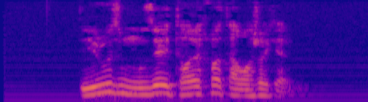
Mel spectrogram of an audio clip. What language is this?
Persian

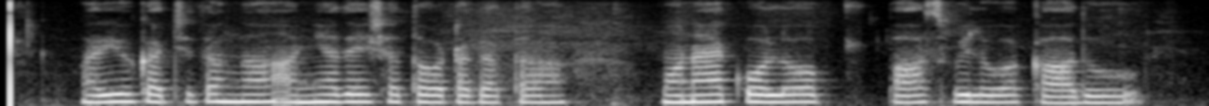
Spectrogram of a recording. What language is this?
Telugu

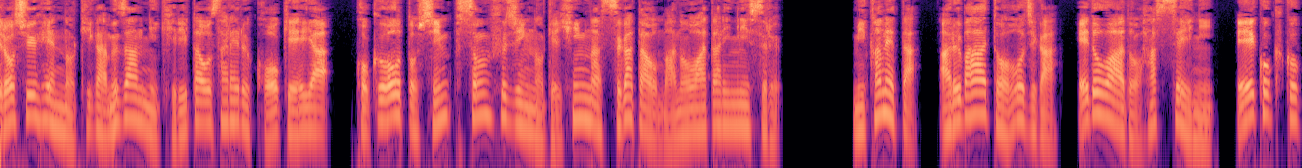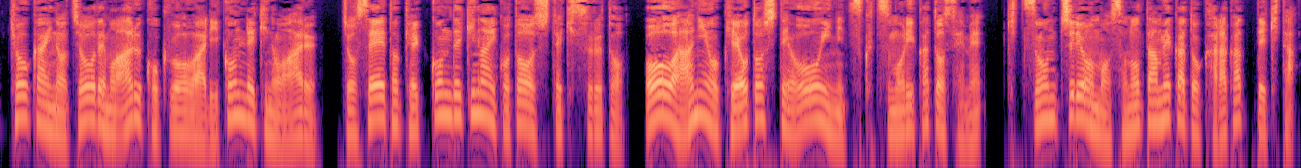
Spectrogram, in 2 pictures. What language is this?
Japanese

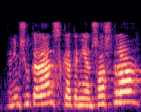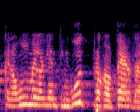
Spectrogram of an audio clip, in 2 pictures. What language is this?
Catalan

